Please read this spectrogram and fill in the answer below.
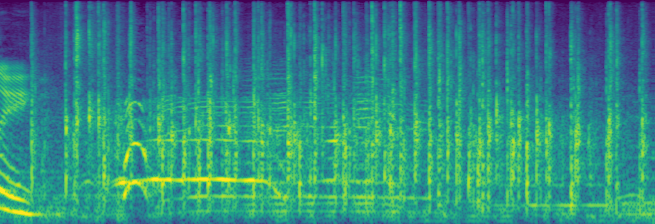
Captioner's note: audience applauds; soft music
